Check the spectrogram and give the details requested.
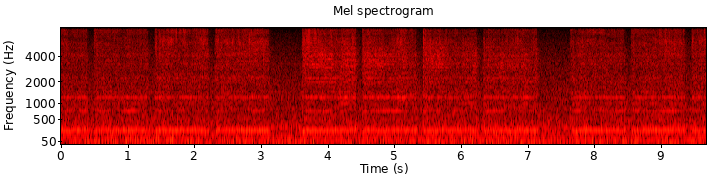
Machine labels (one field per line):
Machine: slide rail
